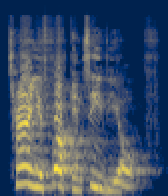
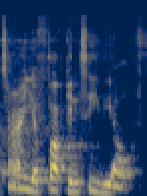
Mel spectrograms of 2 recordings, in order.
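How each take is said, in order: First: It is said loudly. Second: It is said at normal volume.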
